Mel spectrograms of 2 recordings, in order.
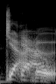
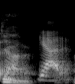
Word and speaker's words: ギャル: So the English word, the English word girl, when Japanese pronunciations are plowed, comes out as Gyaru. Gyaru.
